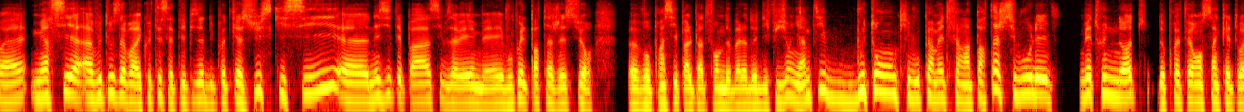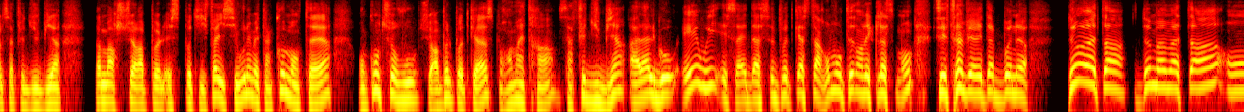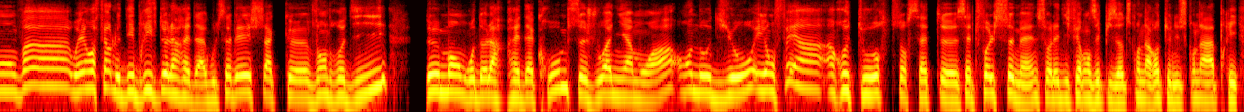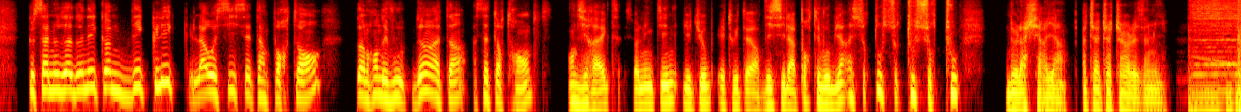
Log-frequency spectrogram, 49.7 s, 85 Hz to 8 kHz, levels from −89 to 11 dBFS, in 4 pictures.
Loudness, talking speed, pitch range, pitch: -16 LUFS, 245 wpm, 130-185 Hz, 155 Hz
